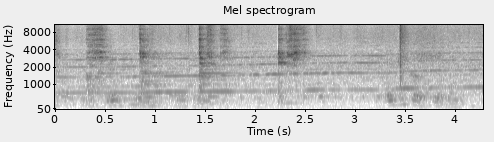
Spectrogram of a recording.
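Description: A metal spatula scraping and stirring dry shredded meat in a large metal wok, about five short scrapes at uneven intervals.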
